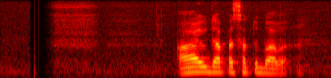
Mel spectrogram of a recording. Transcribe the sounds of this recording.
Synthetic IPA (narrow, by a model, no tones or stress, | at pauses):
aːjud̪apəsat̪ubaʋə̰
